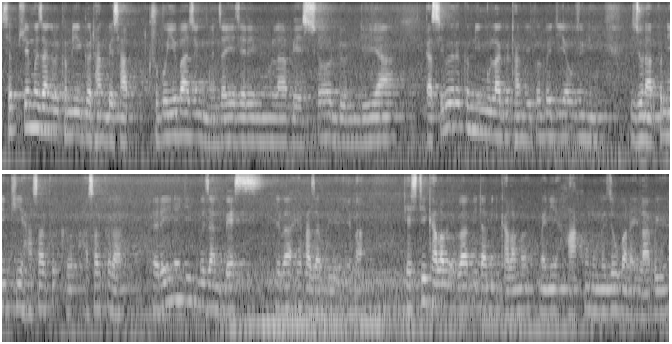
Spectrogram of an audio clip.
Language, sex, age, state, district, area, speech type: Bodo, male, 30-45, Assam, Chirang, rural, spontaneous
